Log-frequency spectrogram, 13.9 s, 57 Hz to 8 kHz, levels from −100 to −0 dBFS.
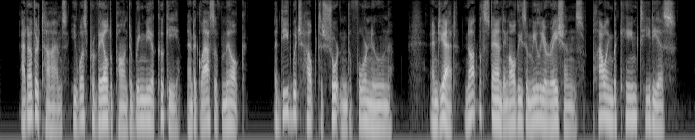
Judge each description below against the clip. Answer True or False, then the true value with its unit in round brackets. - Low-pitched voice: True (110 Hz)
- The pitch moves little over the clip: False (3.6 semitones)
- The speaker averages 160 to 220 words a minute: False (150 wpm)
